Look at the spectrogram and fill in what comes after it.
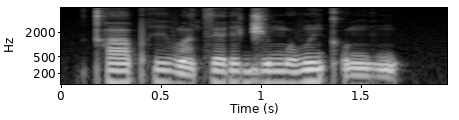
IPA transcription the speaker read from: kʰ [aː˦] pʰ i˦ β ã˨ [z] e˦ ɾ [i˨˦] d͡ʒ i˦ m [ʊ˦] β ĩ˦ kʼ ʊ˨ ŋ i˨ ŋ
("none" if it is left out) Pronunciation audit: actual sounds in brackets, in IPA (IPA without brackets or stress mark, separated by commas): aː˦, t͡s, i˦, ʊ˦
